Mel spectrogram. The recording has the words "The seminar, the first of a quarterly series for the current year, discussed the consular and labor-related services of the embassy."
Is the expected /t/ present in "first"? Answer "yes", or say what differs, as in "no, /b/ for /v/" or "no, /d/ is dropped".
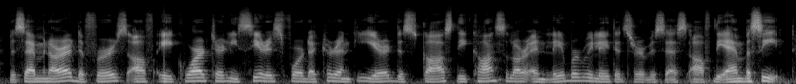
no, /t/ is dropped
